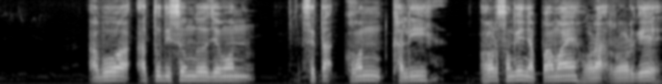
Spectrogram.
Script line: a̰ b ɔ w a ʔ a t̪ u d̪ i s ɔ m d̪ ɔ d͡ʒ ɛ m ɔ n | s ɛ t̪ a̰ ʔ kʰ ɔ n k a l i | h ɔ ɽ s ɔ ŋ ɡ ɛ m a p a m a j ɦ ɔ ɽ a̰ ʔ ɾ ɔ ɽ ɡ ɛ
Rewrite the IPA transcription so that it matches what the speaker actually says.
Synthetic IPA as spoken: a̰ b ɔ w a ʔ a t̪ u d̪ i s ɔ m d̪ ɔ d͡ʒ ɛ m ɔ n | s ɛ t̪ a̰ ʔ kʰ ɔ n kʰ a l i | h ɔ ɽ s ɔ ŋ ɡ ɛ ɲ a p a m a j ɦ ɔ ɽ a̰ ʔ ɾ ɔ ɽ ɡ ɛ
